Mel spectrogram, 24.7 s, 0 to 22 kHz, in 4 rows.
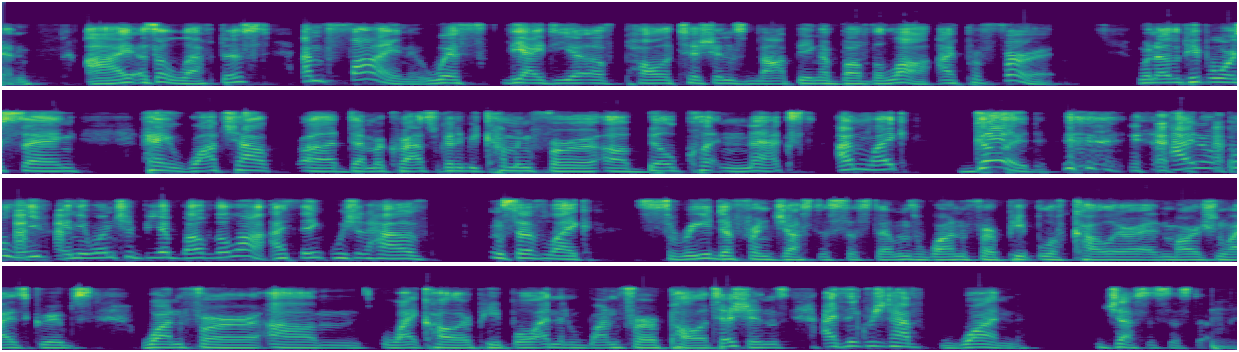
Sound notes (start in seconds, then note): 11.3 laugh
